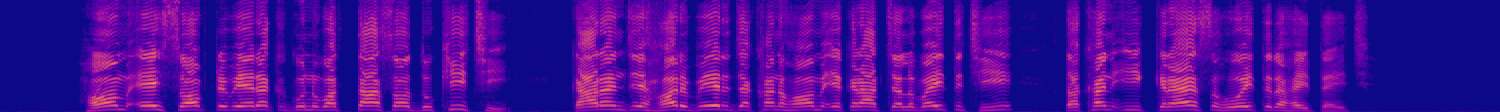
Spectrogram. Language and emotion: Maithili, disgusted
